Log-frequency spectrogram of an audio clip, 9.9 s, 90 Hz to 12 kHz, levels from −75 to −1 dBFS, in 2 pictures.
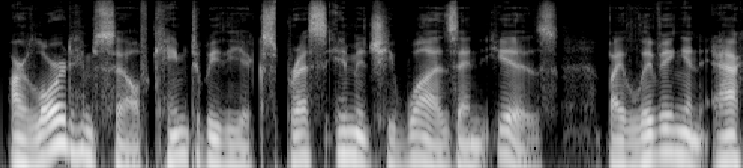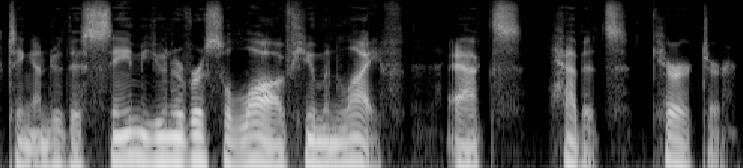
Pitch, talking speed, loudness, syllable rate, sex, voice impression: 100 Hz, 165 wpm, -19 LUFS, 4.7 syllables/s, male, masculine, adult-like, tensed, powerful, bright, clear, fluent, cool, intellectual, mature, friendly, wild, lively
